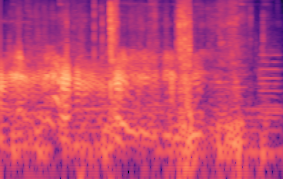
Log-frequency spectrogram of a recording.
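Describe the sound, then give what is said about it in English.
Growly dog-like snarling and chewing noises mixed with two sharp bursts of paper ripping as an envelope is torn open by teeth; the dog sounds may be a person's voice imitating it. “Just a second, I have to gnaw into this.”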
